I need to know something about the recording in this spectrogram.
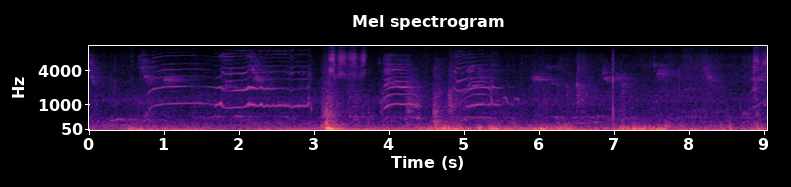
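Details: Stray tortoiseshell cat, a female among many ginger street cats, meowing to ask for food; a long steady meow, a second drawn-out one, then several shorter rising meows, over low rumbling background noise.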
